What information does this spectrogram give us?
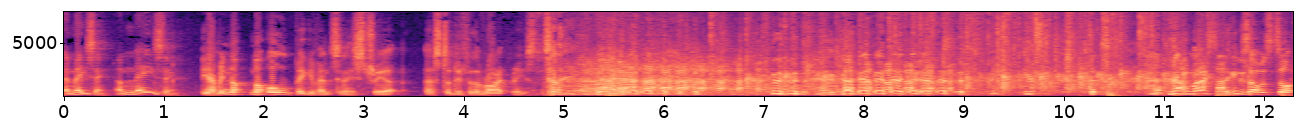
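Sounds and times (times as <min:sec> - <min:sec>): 
speech: 0:00.0 - 0:12.2
crowd laughing: 0:04.8 - 0:11.8
scattered clapping: 0:06.1 - 0:12.0.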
